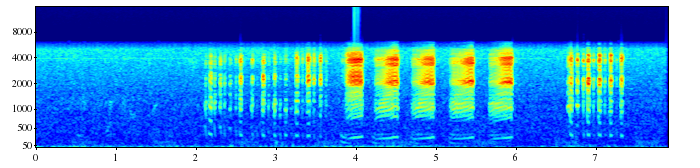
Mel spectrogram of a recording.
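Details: A flock of green-winged teal calling as they fly fast past, said to be moving about 60 miles an hour: a flurry of short, high, buzzy whistles, then five louder clipped notes about half a second apart; Eurasian teal.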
